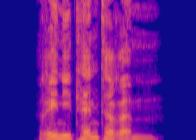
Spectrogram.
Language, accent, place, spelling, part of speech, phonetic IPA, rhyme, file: German, Germany, Berlin, renitenterem, adjective, [ʁeniˈtɛntəʁəm], -ɛntəʁəm, De-renitenterem.ogg
- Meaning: strong dative masculine/neuter singular comparative degree of renitent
